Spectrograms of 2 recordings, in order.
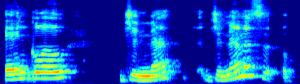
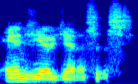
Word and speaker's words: angiogenesis: He is the president and medical director of the Anglo-Genesis, I know I was going to mess that up, Anglo-Genesis. It's actually pronounced angiogenesis.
